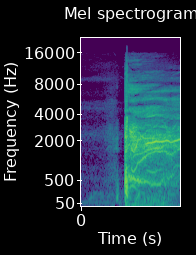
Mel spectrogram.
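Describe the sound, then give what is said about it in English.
A person takes a deep, aggressive inhale: after near quiet and a faint breath, a sudden loud, rushing intake of air starts sharply and holds strong to the end. “just inhaled deeply and aggressively.”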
